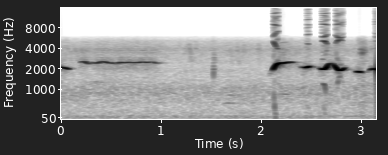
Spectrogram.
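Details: Pet cockatiel whistling the tune "Song of the Garden": a long steady whistled note, a pause, then a burst of short, clear whistles that rise and fall in quick succession.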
